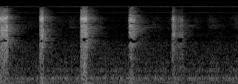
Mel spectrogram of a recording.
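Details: Budgerigars uttering harsh, high, clipped squawks, five in just over two seconds at roughly even spacing, with a faint hum behind.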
